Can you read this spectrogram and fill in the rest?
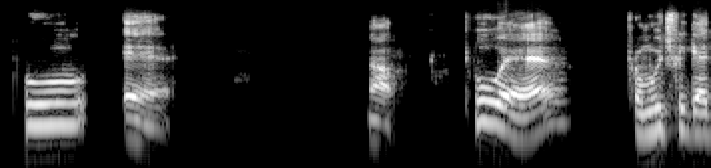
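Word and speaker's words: puer: to be declined as poor air there's two vowels so it's two syllables pull air now from which we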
